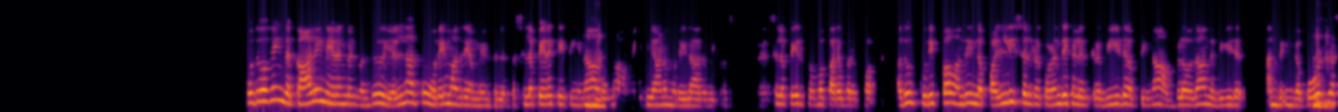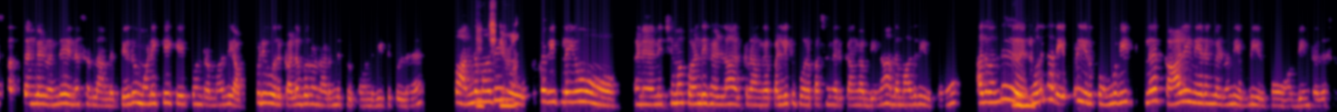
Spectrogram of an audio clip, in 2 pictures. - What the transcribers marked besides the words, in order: distorted speech; other background noise; in English: "சோ"; "உங்க" said as "ஒங்க"
- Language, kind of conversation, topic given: Tamil, podcast, பள்ளிக்குச் செல்லும் காலை அவசரங்களை பதற்றமில்லாமல் அமைதியாக நிர்வகிக்க என்ன வழிகள் உள்ளன?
